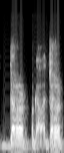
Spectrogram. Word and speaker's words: Jarrbikgala: Now, the proper way to pronounce it is Jarrbikgala, Jarrbikgala. You've got to roll your tongue with the R, but Jarrbikgala seems a little bit more easier for white fellows to sort of get their head around.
